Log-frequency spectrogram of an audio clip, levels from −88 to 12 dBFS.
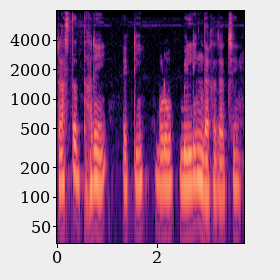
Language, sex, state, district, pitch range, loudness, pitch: Bengali, male, West Bengal, Cooch Behar, 130-145 Hz, -16 LUFS, 135 Hz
